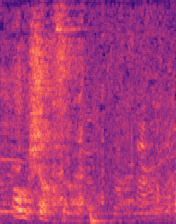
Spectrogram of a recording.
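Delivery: slow, breathy whisper; a slow mock-weary whisper; whispered brush-off. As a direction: mutter it dismissively under your breath. Jesus brushing off disciples.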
